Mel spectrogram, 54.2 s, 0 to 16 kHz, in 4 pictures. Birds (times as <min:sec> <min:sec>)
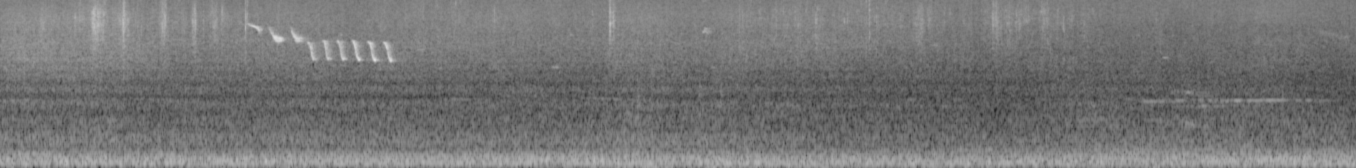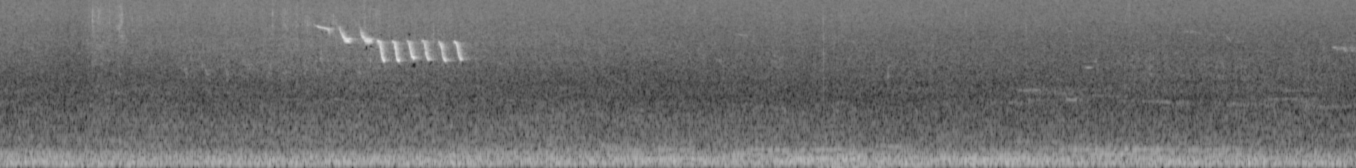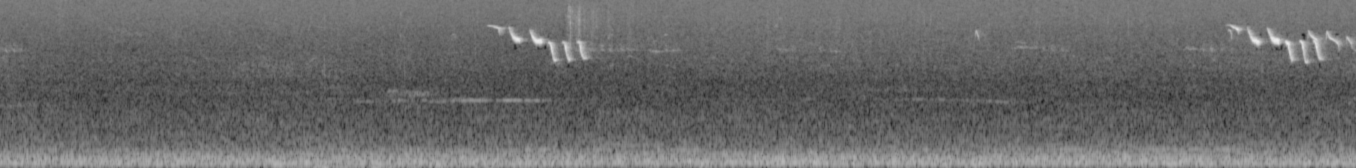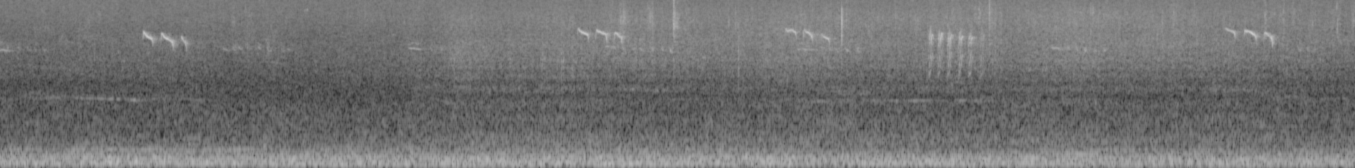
0:01.0 0:13.6, 0:29.4 0:34.3, 0:44.7 0:54.2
